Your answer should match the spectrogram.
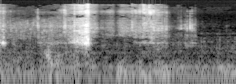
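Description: Jacket fabric scraping against the camera's microphone: a brief rush, loudest just under a second in, with a softer one about half a second later.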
